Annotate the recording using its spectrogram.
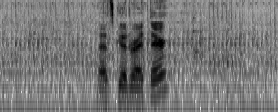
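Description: A man speaks briefly over a running engine.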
